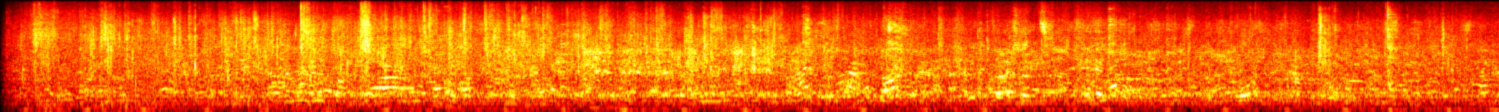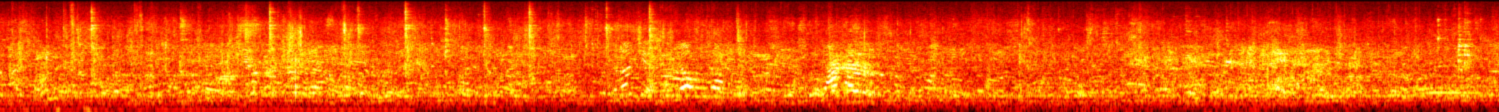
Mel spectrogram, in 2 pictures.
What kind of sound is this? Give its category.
Soundscapes > Nature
